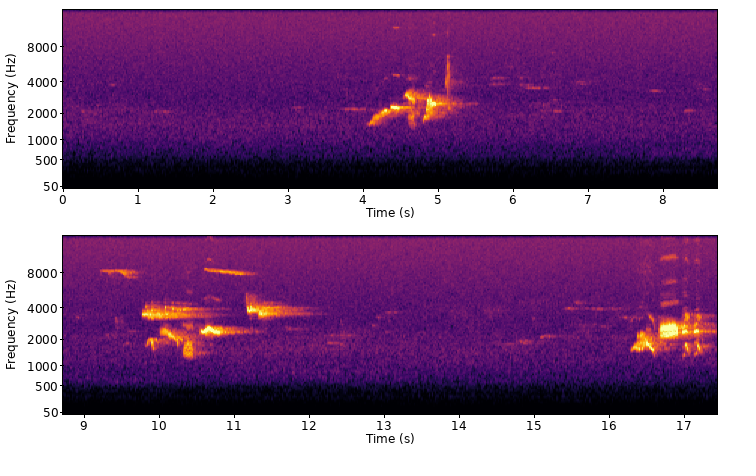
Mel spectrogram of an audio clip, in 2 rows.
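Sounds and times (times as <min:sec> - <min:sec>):
common blackbird song Turdus merula: 0:03.1 - 0:07.2, 0:07.8 - 0:17.4.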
